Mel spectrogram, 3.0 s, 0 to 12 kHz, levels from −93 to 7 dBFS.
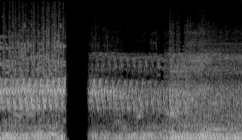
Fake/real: real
